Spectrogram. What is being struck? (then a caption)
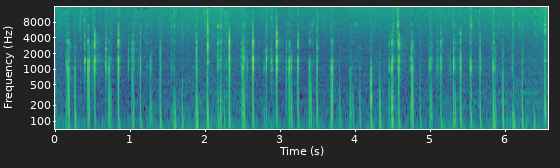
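Velvet-covered heart-shaped jewelry box. Long teal nails tap and scratch the top of a small, hollow, hot-pink velvet heart-shaped jewelry box, near a small metal button. Dozens of quick, dull, muffled taps sound in a steady, uneven patter. Soft scratching fills the gaps, and the sound stays low and soft with little brightness.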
